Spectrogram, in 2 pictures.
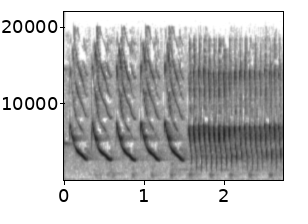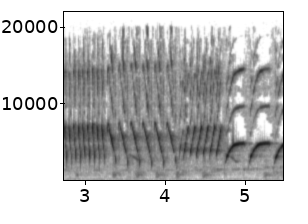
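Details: Canary singing slurred descending whistles, then a long, rich, very rapid trill lasting nearly two seconds, followed by sweeping whistles and clear looping notes, with faint soft background chirping.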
